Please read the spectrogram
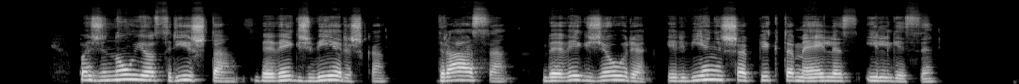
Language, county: Lithuanian, Panevėžys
